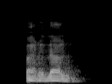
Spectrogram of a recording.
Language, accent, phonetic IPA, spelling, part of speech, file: Catalan, Valencia, [paɾˈðal], pardal, noun, LL-Q7026 (cat)-pardal.wav
- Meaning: 1. sparrow 2. bird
